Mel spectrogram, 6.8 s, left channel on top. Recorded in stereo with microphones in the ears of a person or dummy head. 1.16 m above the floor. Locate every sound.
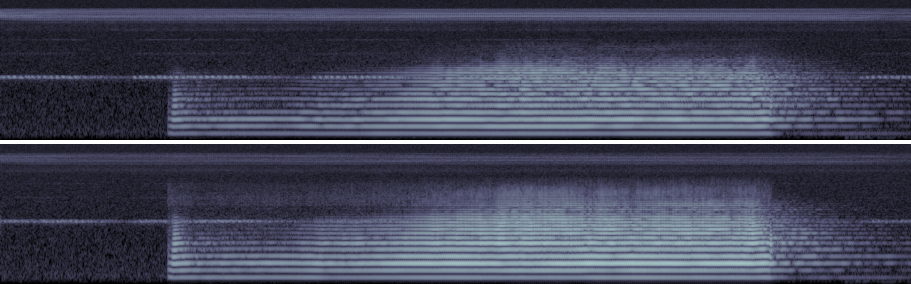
0.0 s an insect: 10° left (ahead or behind), 10 m
1.2 s a trumpet: 75° right (ahead or behind), 1.0 m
